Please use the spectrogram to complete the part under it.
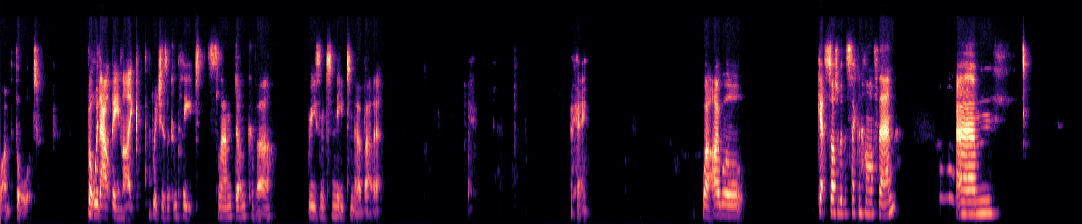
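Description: A woman speaks calmly into a close microphone, pausing between phrases.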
